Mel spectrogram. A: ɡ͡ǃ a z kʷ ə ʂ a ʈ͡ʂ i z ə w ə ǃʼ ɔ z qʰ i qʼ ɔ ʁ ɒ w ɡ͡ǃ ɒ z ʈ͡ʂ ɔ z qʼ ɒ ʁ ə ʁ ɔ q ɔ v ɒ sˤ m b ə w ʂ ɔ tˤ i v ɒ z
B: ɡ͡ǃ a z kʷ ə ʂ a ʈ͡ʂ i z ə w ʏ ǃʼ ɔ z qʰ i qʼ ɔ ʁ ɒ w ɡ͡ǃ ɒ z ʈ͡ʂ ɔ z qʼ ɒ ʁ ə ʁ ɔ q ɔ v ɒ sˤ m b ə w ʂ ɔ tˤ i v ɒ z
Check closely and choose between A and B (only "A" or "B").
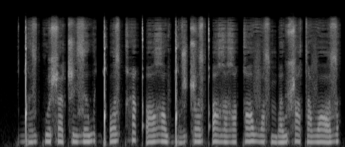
A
